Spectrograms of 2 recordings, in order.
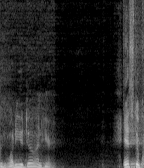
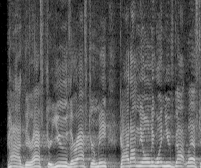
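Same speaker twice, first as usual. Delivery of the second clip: complaining; 6 semitones higher than usual. Acted. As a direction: moan like a hunted man feeling sorry for himself. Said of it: "He complains".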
